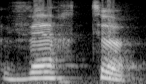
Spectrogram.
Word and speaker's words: vert: This one had a silent T. Un cahier vert. As soon as we put the E, the T is not silent anymore. So, une règle verte.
